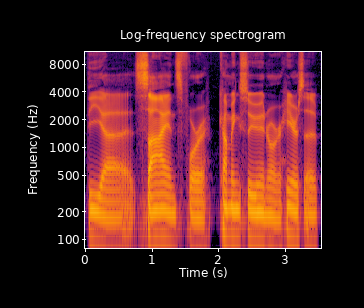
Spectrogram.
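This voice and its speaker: A man's voice: low-pitched, level tone, slow pace, gravelly, clean tone, dry recording, clean studio sound. A man from Sweden with a Swedish accent, a native Swedish speaker, asking questions casually as an interview host.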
